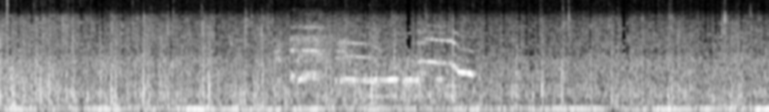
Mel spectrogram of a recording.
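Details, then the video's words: Backyard rooster crowing during a light rain while free-ranging chickens forage for worms: a single long, strained crow with a rising then sliding end, set against constant dripping rain and a low background drone. "Chickens And Rain Sounds | Rooster Crowing"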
